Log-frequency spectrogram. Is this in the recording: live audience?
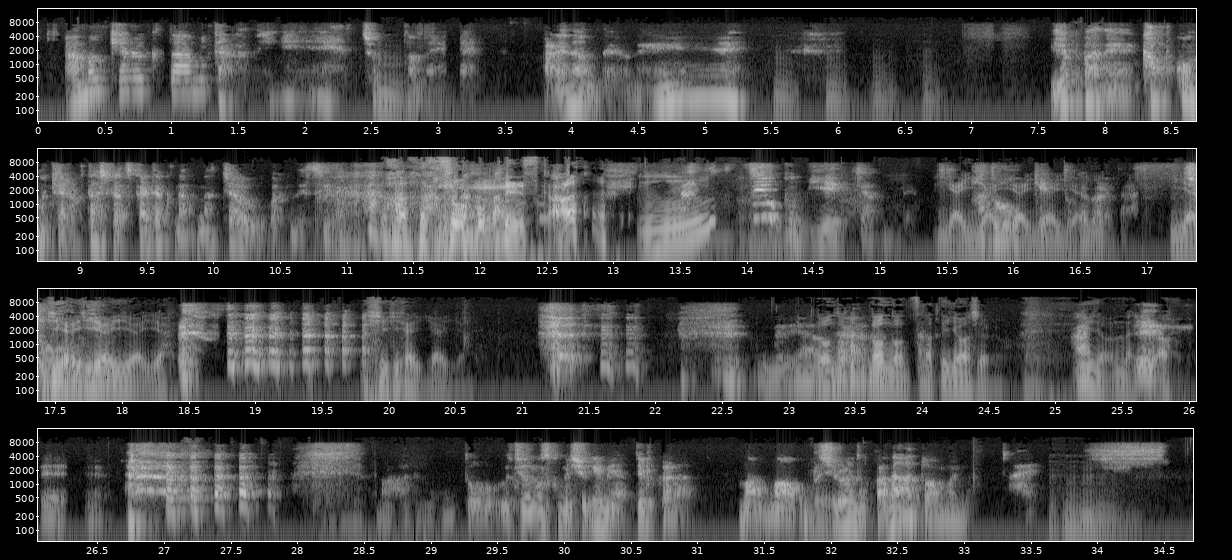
no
